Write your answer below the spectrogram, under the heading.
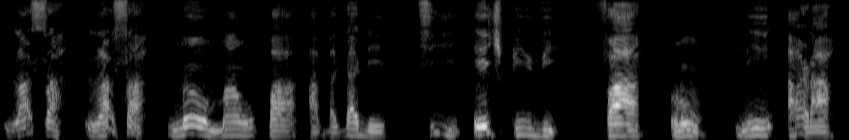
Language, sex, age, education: Yoruba, male, 30-45, tertiary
